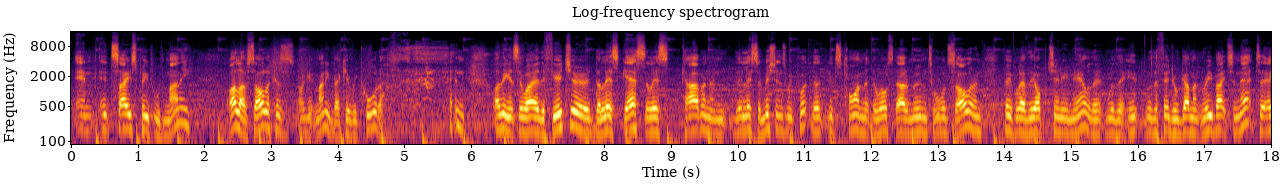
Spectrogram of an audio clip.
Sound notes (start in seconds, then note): 4.8 laughter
